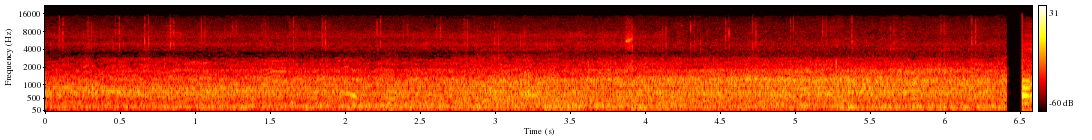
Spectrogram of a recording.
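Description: Steam venting from a fumarole: a steady rushing sound that grows slightly louder over the few seconds.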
